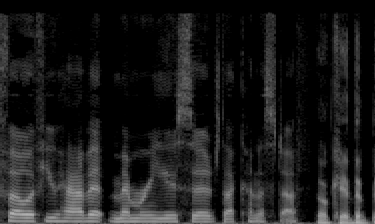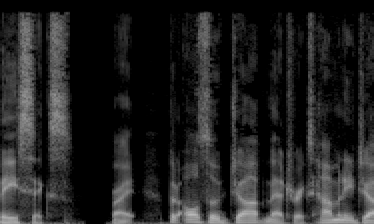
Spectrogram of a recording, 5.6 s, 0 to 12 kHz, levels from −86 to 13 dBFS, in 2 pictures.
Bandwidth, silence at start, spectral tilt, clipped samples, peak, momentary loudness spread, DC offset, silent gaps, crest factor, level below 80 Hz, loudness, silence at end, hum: 12 kHz; 0 s; -5 dB/octave; under 0.1%; -6 dBFS; 12 LU; under 0.1%; 3.46-3.59 s; 20 dB; -44 dBFS; -26 LUFS; 0 s; none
